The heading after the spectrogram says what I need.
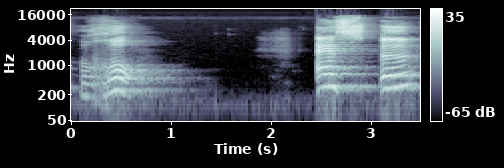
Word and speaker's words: Rose: R devant O se prononce RO. SE se prononce ZE. Parce qu'il S entre deux voyelles se prononce Z.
